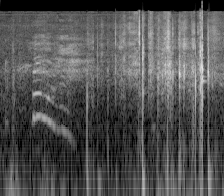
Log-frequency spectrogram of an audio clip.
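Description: A short laugh that slides down in pitch, followed by several sharp, irregular thumps and knocks.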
